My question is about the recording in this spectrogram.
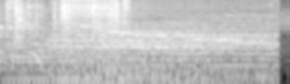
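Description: Film soundtrack of a large lever-operated machine running, with mechanical creaking and whirring over orchestral music and a steady low drone.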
